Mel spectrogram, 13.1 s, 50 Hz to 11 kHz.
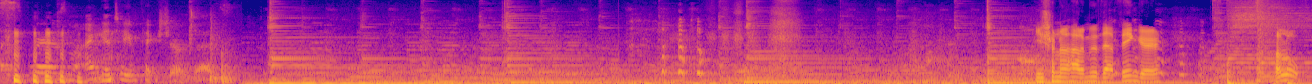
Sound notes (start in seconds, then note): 2.6 light guitar music; 6.2 laughing; 11.0 laughing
